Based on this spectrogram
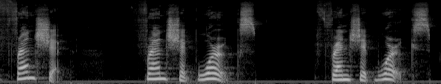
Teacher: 那这个词的重音呢是在前面这个音节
